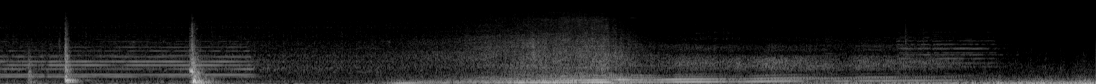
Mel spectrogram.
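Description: Two sharp clicks with a short ringing tone, then a car engine rumbles up and revs as the vehicle pulls away, ending with a steady whirring like a power window moving. No voices.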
